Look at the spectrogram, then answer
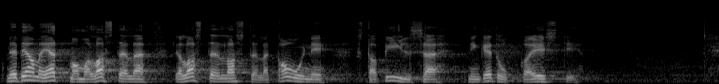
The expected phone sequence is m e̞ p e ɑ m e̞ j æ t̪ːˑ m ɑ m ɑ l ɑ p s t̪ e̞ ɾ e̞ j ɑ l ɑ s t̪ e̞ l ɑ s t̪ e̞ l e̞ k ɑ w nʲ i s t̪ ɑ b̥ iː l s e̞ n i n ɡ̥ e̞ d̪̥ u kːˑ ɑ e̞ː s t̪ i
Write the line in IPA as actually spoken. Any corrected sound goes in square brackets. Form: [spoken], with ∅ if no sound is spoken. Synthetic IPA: m e̞ p e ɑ m e̞ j æ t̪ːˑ m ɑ m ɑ l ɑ [∅] s t̪ e̞ [l] e̞ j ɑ l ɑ s t̪ e̞ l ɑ s t̪ e̞ l e̞ k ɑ w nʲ i s t̪ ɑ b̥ iː l s e̞ n i [ŋ] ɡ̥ e̞ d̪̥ u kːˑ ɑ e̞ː s t̪ i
